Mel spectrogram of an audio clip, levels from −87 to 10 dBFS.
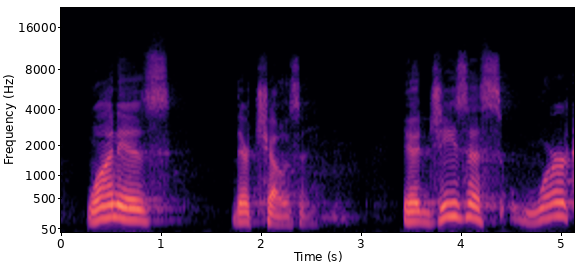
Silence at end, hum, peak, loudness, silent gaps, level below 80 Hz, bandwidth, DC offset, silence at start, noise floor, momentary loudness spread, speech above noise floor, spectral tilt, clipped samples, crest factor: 0 s; none; -10 dBFS; -26 LUFS; none; -82 dBFS; 11 kHz; under 0.1%; 0.25 s; -73 dBFS; 18 LU; 48 dB; -6 dB/octave; under 0.1%; 18 dB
